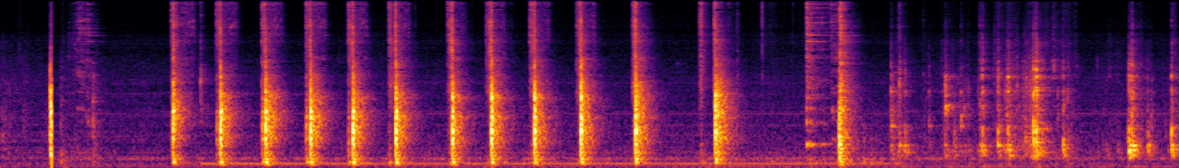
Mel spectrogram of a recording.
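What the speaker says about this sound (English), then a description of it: "That's how it chops up celery" Celery being chopped in a kitchen chopper while cooking blue crab soup: a rapid, even run of about fifteen sharp chopping strokes, close and fairly loud, over a faint steady hum, then a looser scatter of smaller clicks.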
